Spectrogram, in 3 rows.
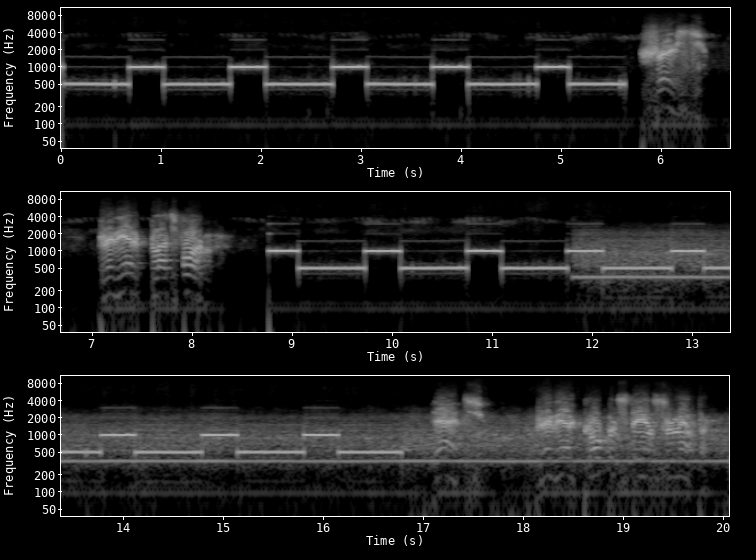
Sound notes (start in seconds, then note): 5.6 soldier speaking in Russian; 8.5 machinery beeping; 11.8 machinery whirring; 16.8 soldier speaking in Russian; 19.8 machinery beeping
